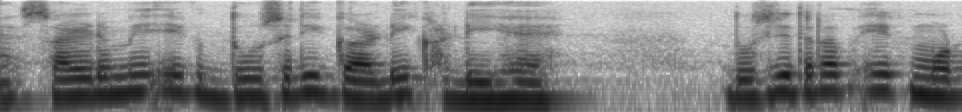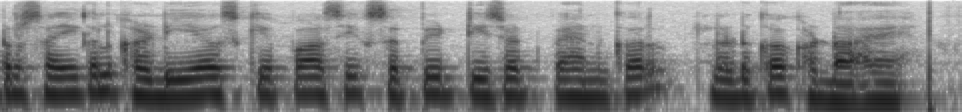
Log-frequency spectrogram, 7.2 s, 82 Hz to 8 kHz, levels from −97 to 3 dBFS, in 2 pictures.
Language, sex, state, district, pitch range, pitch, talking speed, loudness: Hindi, male, Uttar Pradesh, Shamli, 155-175 Hz, 165 Hz, 200 wpm, -15 LUFS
